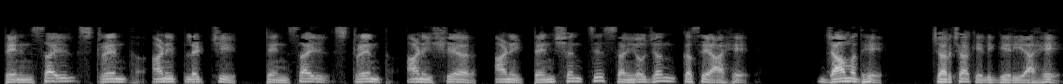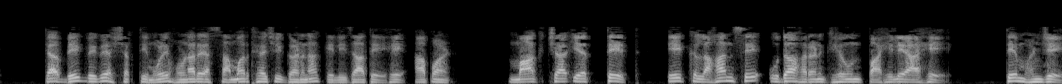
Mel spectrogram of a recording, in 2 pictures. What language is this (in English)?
Marathi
